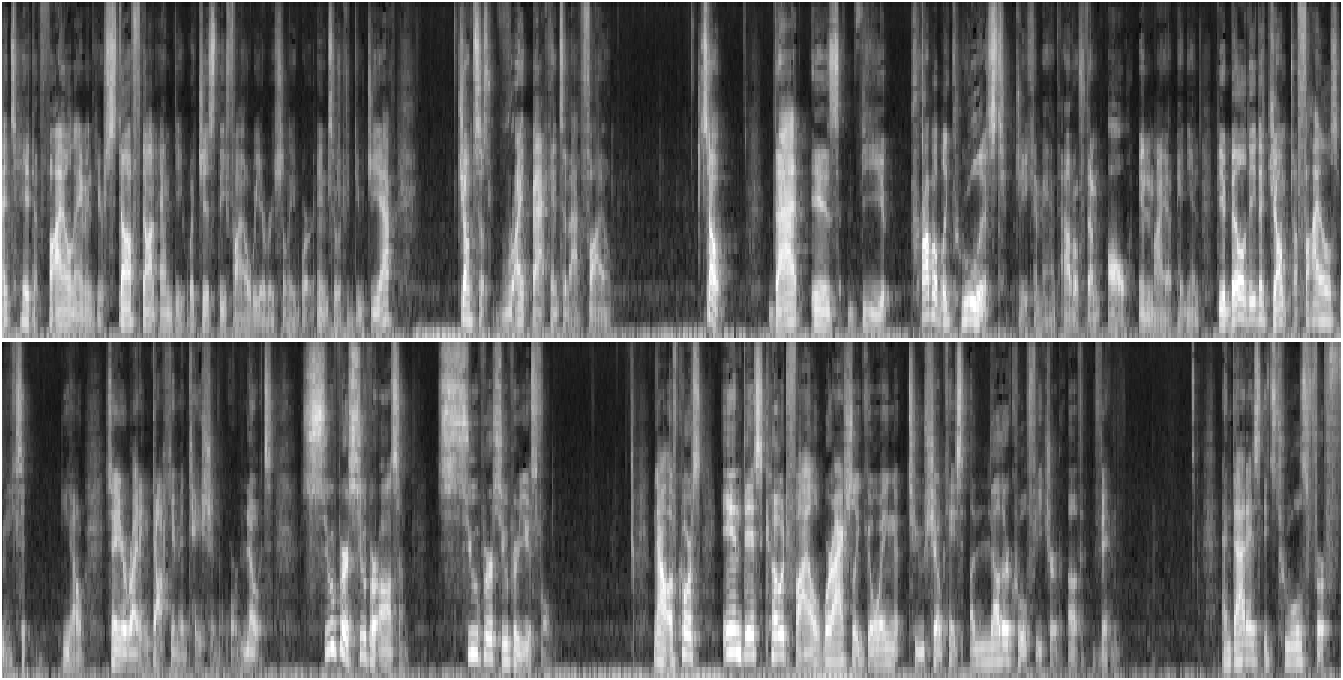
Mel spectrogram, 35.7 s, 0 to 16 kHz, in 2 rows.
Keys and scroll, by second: 0.0-0.6 typing, 4.1-5.0 typing, 9.1-9.8 typing, 26.6 typing.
